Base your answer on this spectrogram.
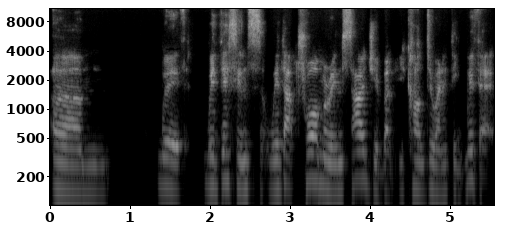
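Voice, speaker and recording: A man talks at a moderate pace in a Northeast English accent. His pitch is fairly high and his intonation fairly even. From northeast England, Darlington. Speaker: wedding celebrant and sign language interpreter. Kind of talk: casual chat.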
